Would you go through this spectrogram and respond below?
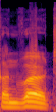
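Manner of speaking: convert stressed on second syllable. Teacher showing verb stress, stress on second syllable vert. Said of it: "second syllable మీద stress ఇచ్చినట్లయితే".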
